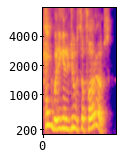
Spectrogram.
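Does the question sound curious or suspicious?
curious. The question sounds casual and curious.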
